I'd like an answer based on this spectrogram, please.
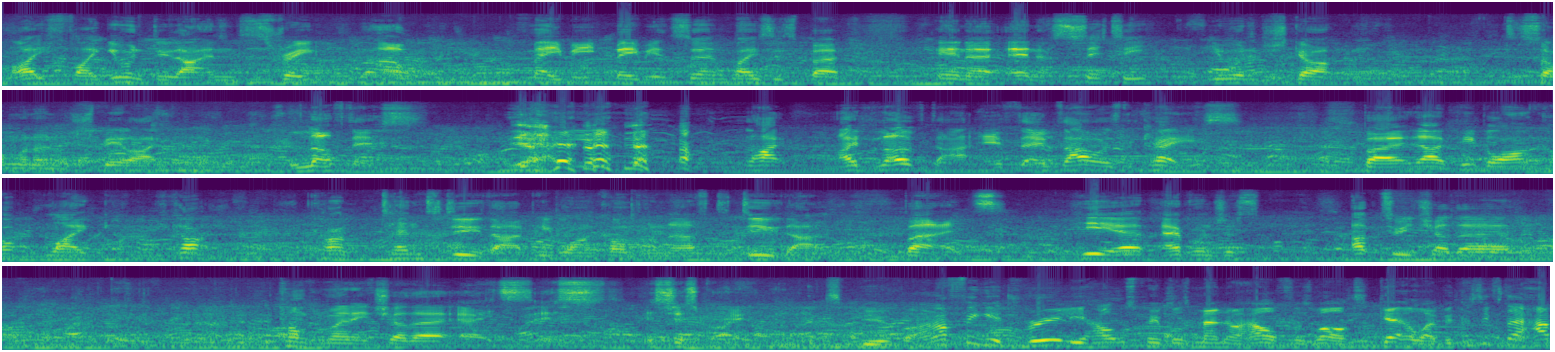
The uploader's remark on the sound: Live from 2000 Trees 2023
